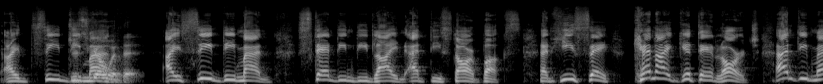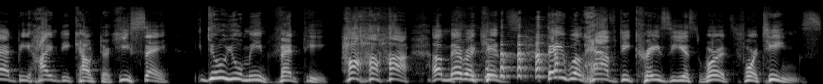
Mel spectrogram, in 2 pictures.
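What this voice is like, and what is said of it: Attempted African accent, poorly done. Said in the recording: “my African bit. That's an African stand-up comedian ... I can't do this accent. Why am I fucked on this accent today?”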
